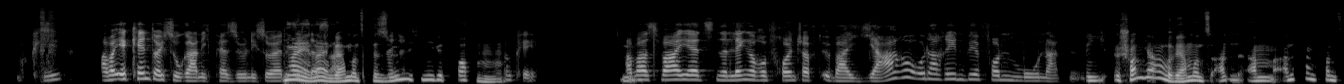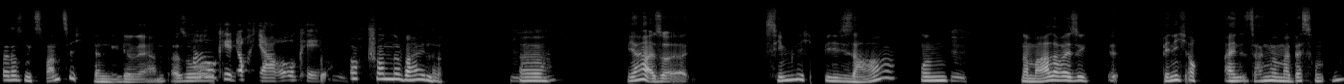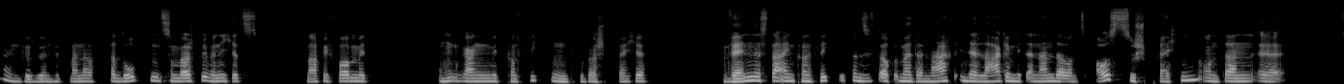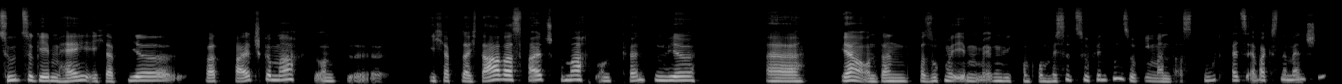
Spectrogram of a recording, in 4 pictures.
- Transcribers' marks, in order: other background noise; stressed: "Jahre"; stressed: "Monaten?"; other noise
- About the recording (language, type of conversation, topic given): German, podcast, Wie gehst du normalerweise mit Konflikten im Team um?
